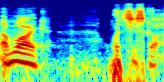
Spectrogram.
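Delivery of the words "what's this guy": whispered aside. Retold or imitated. Inner thought during the call.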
